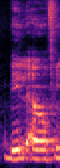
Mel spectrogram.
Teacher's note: नून की आवाज़ को नाक में छुपा कर पढ़ेंगे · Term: इख्फा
